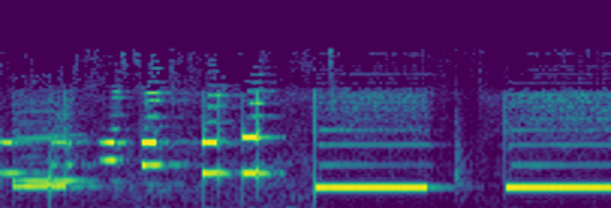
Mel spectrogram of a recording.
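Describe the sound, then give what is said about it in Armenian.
Telephone keypad tones dialing a hotline number published by a defense army: a quick series of short, bright beeps, then two long, steady line tones separated by a brief gap. “զանգահարում էինք նշված հեռախոսահամարով, որը պաշտպանության բանակն էր հայտարարության մեջ գրել, փորձենք նորից, հասկանանք ինչպես է աշխատում թեժգից այս հեռախոսահամարը առհասարակ”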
